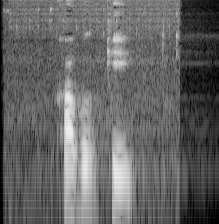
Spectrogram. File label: "kabuki", Japanese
